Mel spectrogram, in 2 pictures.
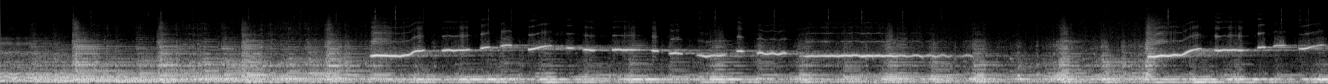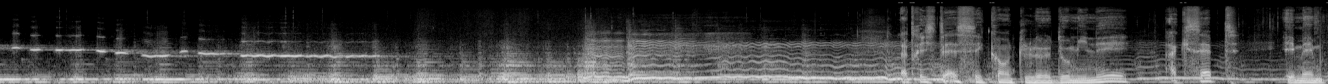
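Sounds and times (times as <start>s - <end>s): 
steady low musical backing: 0.0s - 26.5s
person whistling a slow sustained melody: 3.7s - 9.9s, 11.5s - 17.2s
speech: 22.4s - 26.5s.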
